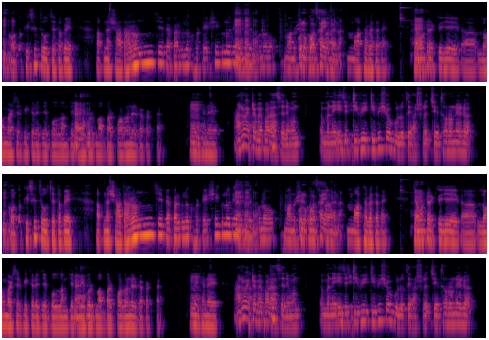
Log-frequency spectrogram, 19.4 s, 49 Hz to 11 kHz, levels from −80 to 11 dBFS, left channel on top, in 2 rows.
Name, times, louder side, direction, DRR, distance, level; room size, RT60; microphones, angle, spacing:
voice 1, 0.0-6.6 6.9-12.9 13.5-14.0 14.6-14.7 15.1-15.2 16.5-16.7, right 4 dB, 80° right, 0.4 m, -33 dB
sound 1, 3.5-6.9 7.9-8.8, left 4 dB, 75° left, 1.0 m, -55 dB
voice 2, 4.6-5.1 5.9-6.8 8.2-8.6 11.1-11.5 13.5-13.8 14.3-15.7 16.1-19.0, left 1 dB, 20° left, 0.5 m, -34 dB
3.3 x 2.3 x 2.9 m
head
